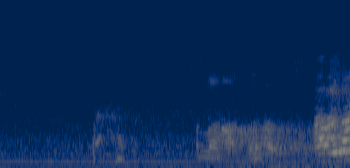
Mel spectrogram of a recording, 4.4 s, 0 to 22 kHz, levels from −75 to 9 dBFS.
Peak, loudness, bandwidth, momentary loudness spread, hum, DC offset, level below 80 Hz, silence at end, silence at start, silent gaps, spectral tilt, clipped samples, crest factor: -22 dBFS; -43 LUFS; 16 kHz; 21 LU; none; under 0.1%; -64 dBFS; 0 s; 0 s; none; -6 dB/octave; under 0.1%; 20 dB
